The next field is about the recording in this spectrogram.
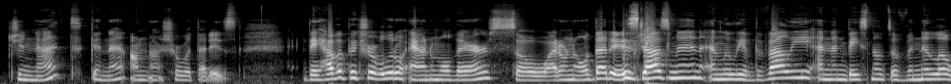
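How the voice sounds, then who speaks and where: A young woman with a fairly high voice talks as a review vlogger. Her delivery is casual and chatty, addressed straight to her viewers. She speaks informally and leans often on "like" and "literally". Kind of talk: casual chatty first-impressions review to camera.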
